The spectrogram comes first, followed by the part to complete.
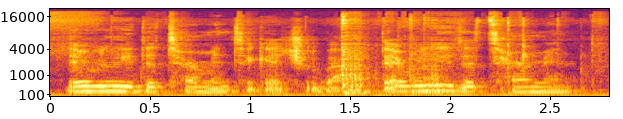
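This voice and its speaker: The voice is a woman's. Audible room echo trails after her words. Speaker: tarot reader. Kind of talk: tarot reading. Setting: recording to camera. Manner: quiet, mellow; soft-spoken, almost whispering.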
